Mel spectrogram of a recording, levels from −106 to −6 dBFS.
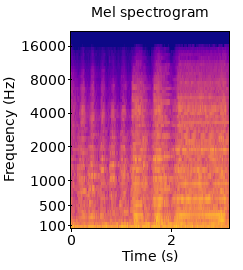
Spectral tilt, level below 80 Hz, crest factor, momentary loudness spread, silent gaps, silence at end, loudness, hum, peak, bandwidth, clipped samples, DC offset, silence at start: -5.5 dB/octave; -30 dBFS; 16 dB; 7 LU; none; 0 s; -26 LUFS; none; -8 dBFS; 12 kHz; under 0.1%; under 0.1%; 0 s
